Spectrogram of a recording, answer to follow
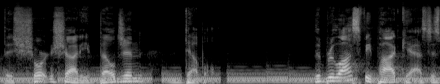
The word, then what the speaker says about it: Dubbel: just going to say it's double not duble but you call it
